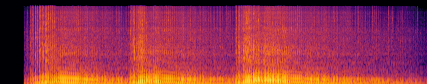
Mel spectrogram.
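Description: An engine revved three times, each rev climbing quickly in pitch and then falling away slowly, the last one dying out near the end.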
